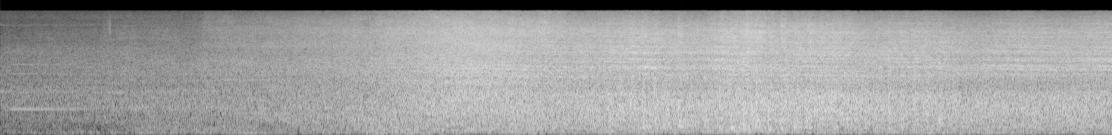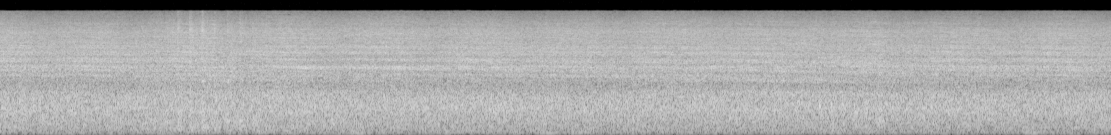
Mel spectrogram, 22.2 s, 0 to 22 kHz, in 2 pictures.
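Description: JR Freight EF210 electric locomotive and its long container freight train passing through a station without stopping. The rumble grows over the first few seconds as the locomotive approaches and is loudest as it goes by about seven seconds in. The container wagons' wheels then run past on the rails at a steady level.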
